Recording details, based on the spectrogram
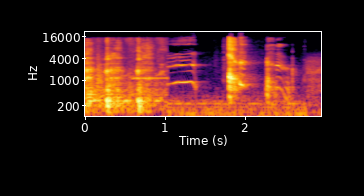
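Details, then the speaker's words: Pertussis (whooping cough): bursts of harsh paroxysmal coughing followed by a sudden high-pitched inspiratory whoop; paroxysmal stage following 1–2 weeks of runny nose and mild cough, typically lasting 2–4 weeks. "발작적인 심한 기침이 연속되면 숨이 차기 때문에 기침 끝에 갑자기 숨을 강하게 들이마시면서 특징적인 읍 하는 소리가 발생합니다"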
